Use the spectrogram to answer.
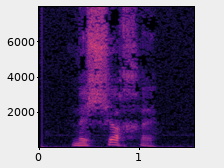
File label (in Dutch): "mesjogge", Dutch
